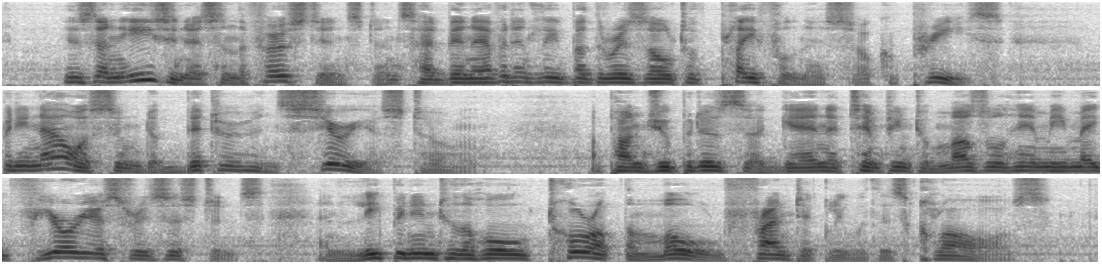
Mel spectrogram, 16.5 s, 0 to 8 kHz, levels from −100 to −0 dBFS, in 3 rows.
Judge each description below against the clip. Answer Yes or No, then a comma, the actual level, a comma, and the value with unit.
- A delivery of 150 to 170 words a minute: No, average, 180 wpm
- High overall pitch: No, low, 135 Hz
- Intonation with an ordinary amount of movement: Yes, average, 4.2 semitones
